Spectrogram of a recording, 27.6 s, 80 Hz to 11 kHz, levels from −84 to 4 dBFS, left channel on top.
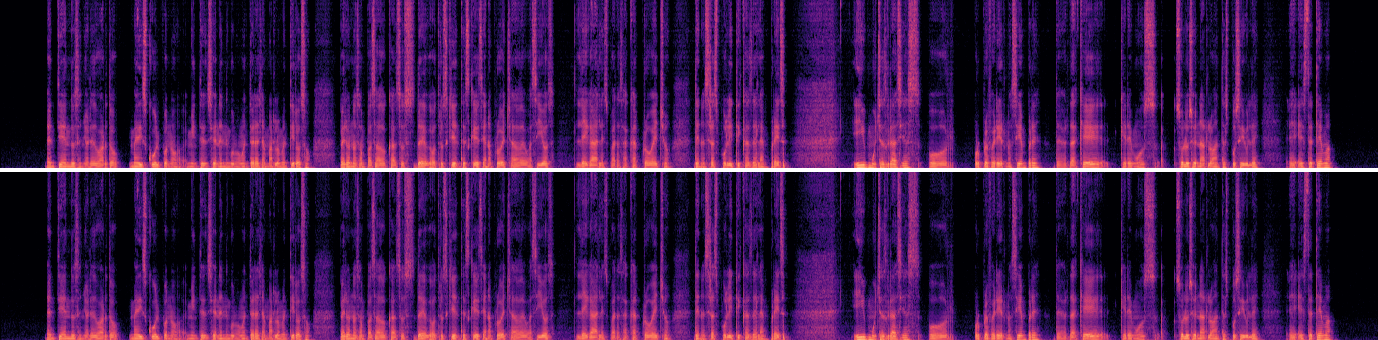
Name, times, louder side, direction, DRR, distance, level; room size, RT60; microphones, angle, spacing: voice 1, 0.9-2.3 2.6-11.1 11.5-16.8 17.1-19.1 19.5-20.8 21.1-22.1 22.4-23.2 23.5-25.5 25.8-26.6, left 1 dB, 10° left, 0.5 m, -21 dB
14.5 x 5.2 x 2.5 m
head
